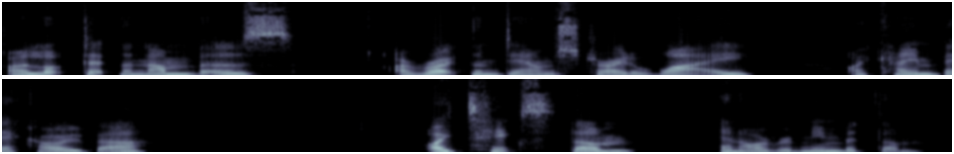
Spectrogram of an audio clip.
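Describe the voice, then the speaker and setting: A middle-aged woman with a New Zealand accent gives a heartfelt personal testimonial. She speaks at a medium pitch and takes her time, pausing between thoughts. The recording is dry and close. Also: no room sound. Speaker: client giving a testimonial.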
